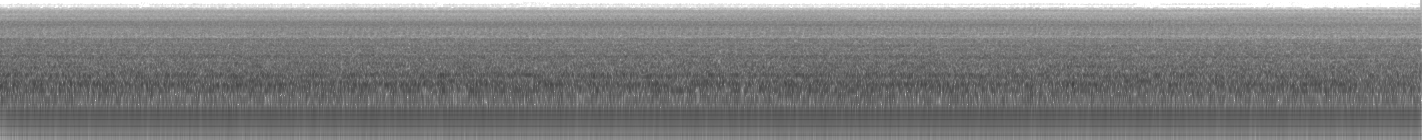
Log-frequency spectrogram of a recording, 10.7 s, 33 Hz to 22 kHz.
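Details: Carver Fanmaster caravan heater 12 V fan, 1996 Swift, after fan and control PCB repair: even low motor hum with smooth airflow hiss, no rattles or scraping; runs steadily, though motor runs quite hot and may fail.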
